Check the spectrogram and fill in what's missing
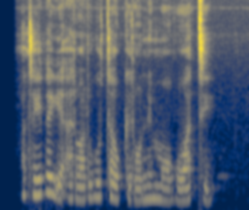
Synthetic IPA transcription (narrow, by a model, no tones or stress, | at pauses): mataiðajaʔaɾoaɾuotaokeɾonemoːɣoati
